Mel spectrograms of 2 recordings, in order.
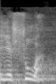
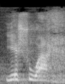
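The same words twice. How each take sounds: First: The name ends on a plain vowel sound. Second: The name ends with a throaty R-like sound. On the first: The speaker calls it wrong. "não é Yeshua" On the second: The speaker calls it right. "tem que falar um R no final"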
